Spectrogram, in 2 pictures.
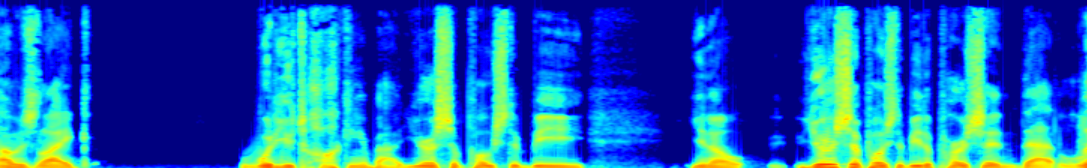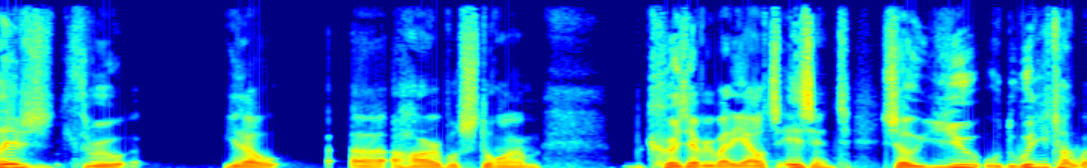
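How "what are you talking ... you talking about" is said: ordinary talk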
